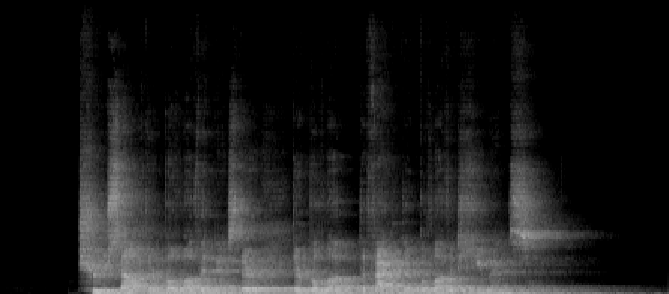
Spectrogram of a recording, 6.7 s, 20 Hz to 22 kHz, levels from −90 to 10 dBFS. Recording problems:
room echo; noticeable; dies away in 1.5 s
off-mic speech; somewhat distant

